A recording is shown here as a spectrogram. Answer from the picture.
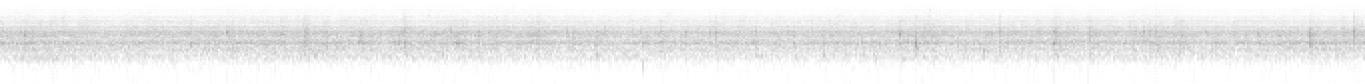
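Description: Steady rain falling, a constant hiss with scattered drops ticking sharply here and there; no thunder rumble.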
